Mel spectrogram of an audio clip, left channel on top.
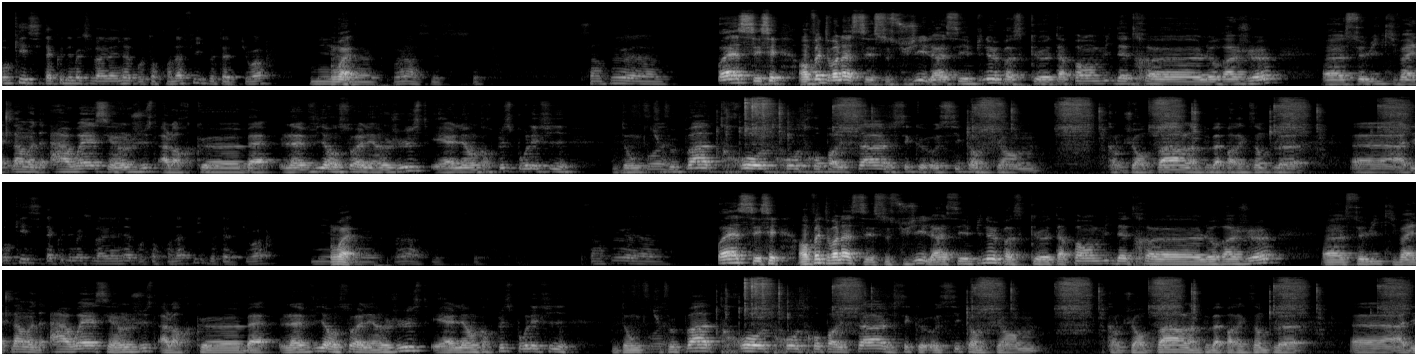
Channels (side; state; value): both; normal; correlation 0.48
